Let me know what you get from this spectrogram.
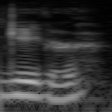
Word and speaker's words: Giger: I think it might be Geiger. – No, it's spelled Geiger, but... Like when you look it up, it's like got the funny. – It's well, yeah, it said that it's pronounced Giger.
